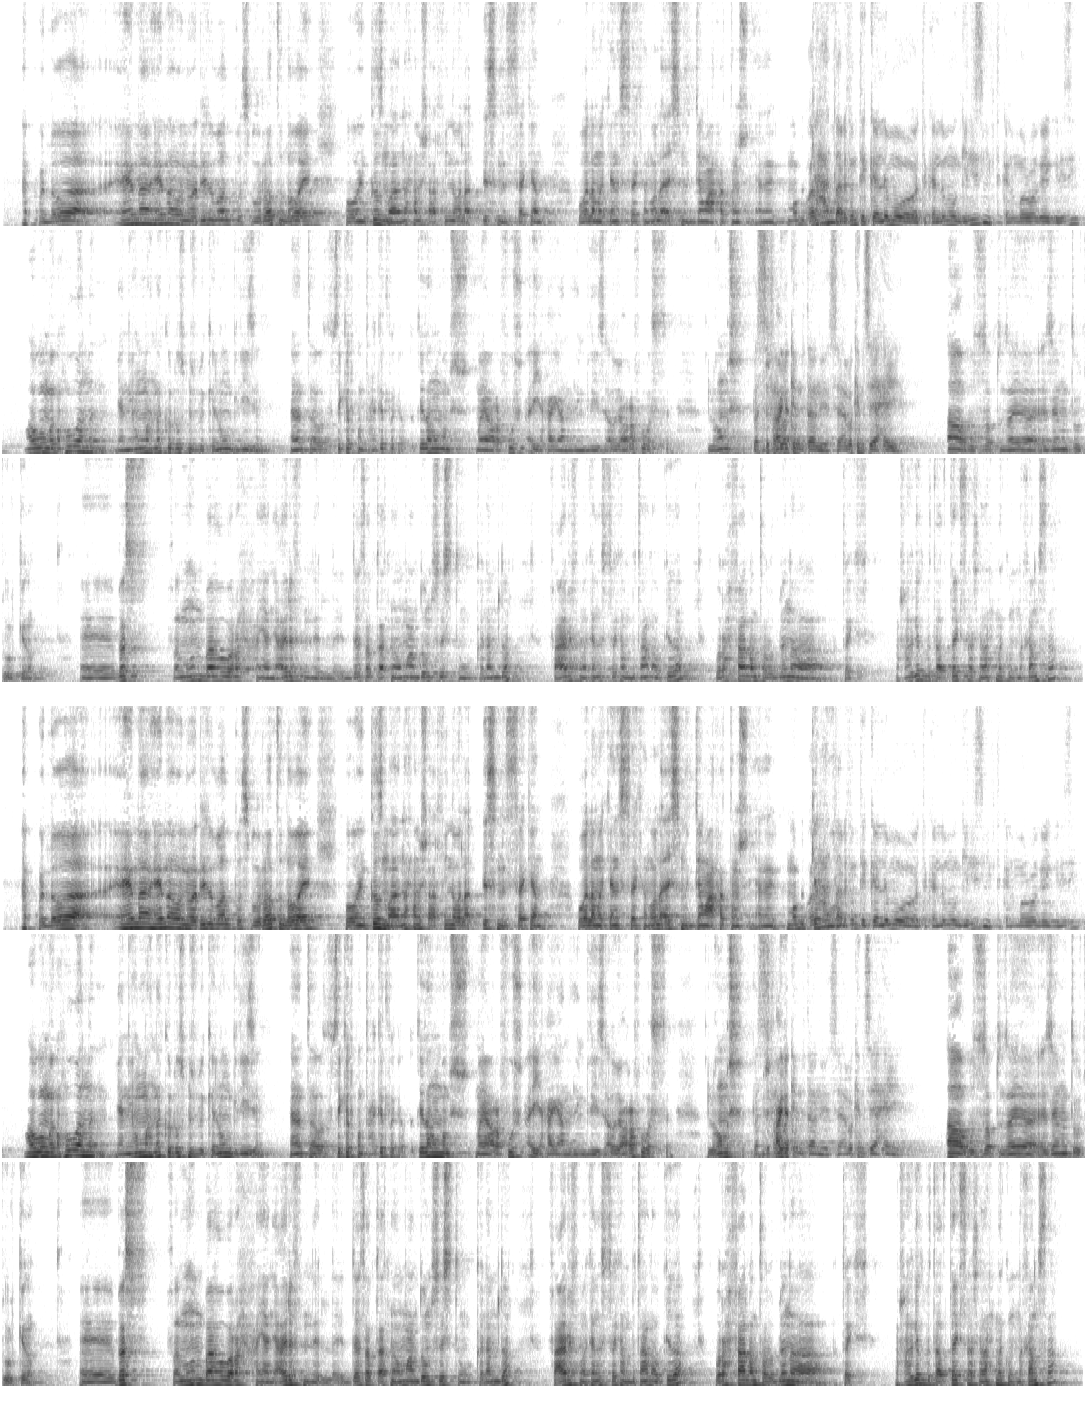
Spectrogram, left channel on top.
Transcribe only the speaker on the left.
ولا حتى
عارفين تتكلموا تتكلموا انجليزي تتكلموا لغة انجليزي
مم.
بس
في
اماكن تانية س- اماكن سياحية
